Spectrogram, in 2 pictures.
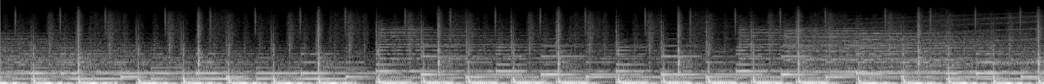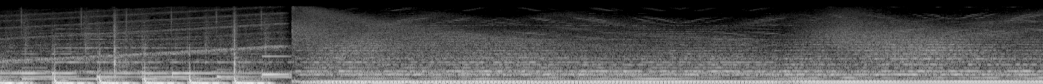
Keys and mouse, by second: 0.2-1.6 drag, 3.6 middle click, 3.8 click, 5.1-6.0 drag, 12.5 ctrl+shift+click.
